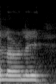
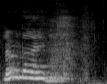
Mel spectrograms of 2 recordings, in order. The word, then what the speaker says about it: Lorelei: You really have a wonderful collection here, Laurelie. Sorry, I don't think I'll be able to buy anything. Lorelei. I just made that clear. Yep. I don't like it when people get my name wrong.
